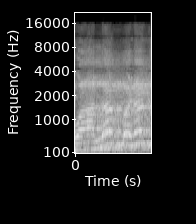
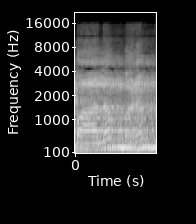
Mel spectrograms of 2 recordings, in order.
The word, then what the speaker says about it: वालंबनम: भक्तांबर जी जिंदगी भर पढ़ रहे हैं, वालंबनम शब्द है, हम बालंबनम बोल रहे हैं।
